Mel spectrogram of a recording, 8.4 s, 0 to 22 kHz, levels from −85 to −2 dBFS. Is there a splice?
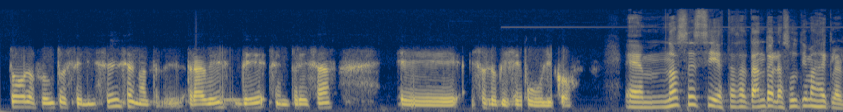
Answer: yes; 4 cuts; at 1.9 s, 2.7 s, 4.7 s, 5.2 s

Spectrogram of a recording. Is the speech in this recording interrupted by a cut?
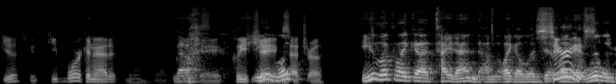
no; 0 cuts

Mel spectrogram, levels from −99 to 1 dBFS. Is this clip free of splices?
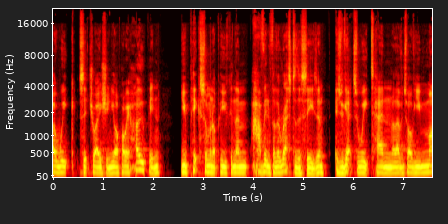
yes; 0 cuts

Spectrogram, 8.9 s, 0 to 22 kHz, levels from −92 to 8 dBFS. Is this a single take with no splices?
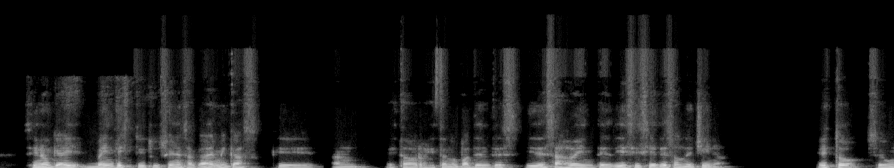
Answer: yes; 0 cuts

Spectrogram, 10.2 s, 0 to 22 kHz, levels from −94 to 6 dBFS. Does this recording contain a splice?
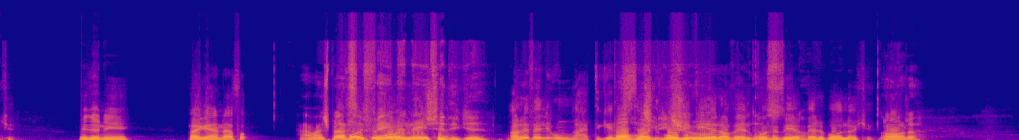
no; 0 cuts

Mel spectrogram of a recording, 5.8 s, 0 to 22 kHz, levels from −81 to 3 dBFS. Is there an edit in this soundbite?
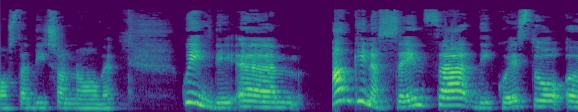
no; 0 cuts

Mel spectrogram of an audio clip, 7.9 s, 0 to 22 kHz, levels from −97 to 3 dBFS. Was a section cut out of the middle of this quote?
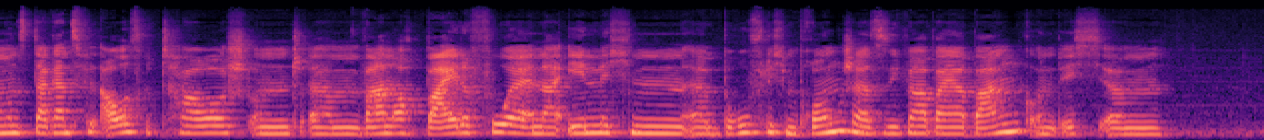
no; 0 cuts

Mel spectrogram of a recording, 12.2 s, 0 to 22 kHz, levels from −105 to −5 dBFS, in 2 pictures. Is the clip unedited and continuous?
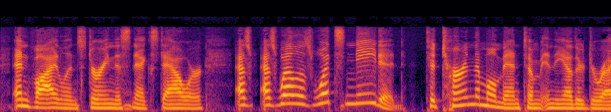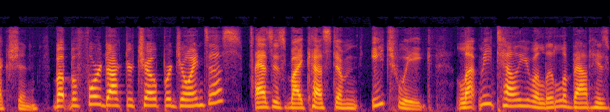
no; 3 cuts; at 2.5 s, 6.6 s, 8.6 s

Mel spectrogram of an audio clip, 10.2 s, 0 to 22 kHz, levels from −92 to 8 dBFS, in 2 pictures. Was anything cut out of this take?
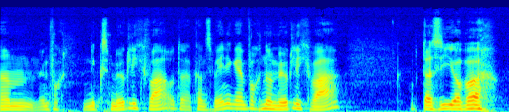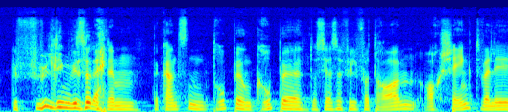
yes; 2 cuts; at 1.9 s, 6.2 s

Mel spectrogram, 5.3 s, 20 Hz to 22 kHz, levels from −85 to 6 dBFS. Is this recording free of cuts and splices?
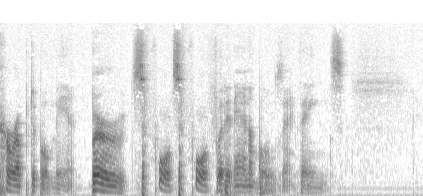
no; 3 cuts; at 1.0 s, 2.2 s, 3.7 s

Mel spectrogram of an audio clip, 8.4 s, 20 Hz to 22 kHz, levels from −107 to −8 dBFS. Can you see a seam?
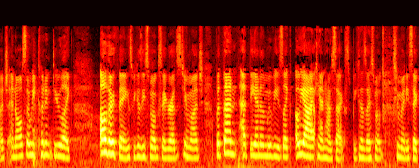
yes; 1 cut; at 6.3 s

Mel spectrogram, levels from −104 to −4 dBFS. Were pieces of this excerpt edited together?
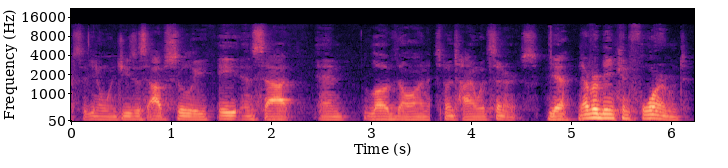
yes; 2 cuts; at 1.4 s, 3.6 s

